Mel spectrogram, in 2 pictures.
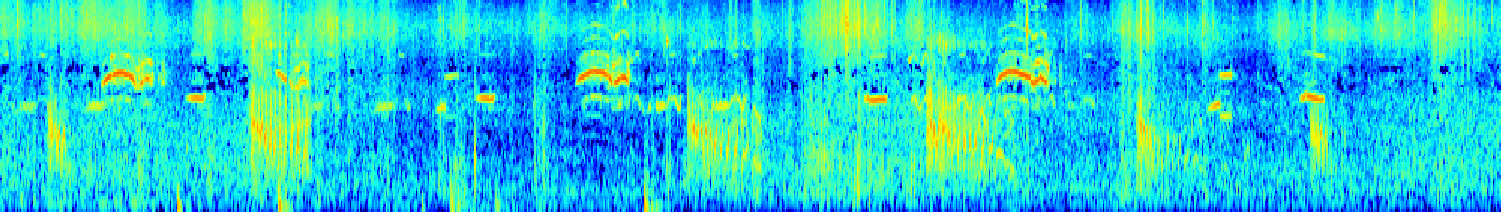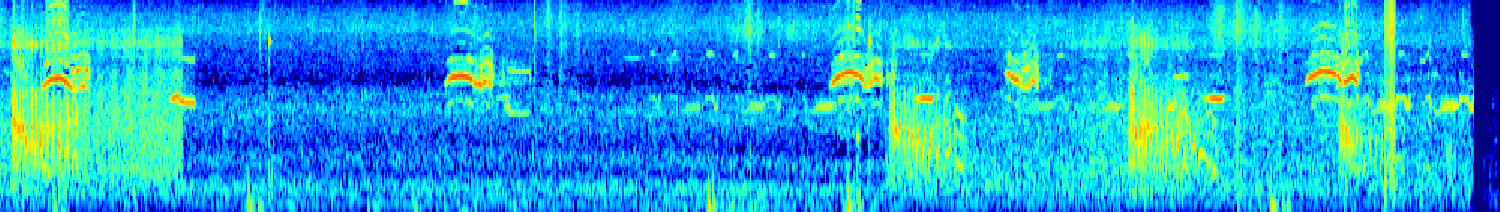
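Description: Short high bird calls, repeated every few seconds, with louder bursts of rustling among dry grass and reeds between them.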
